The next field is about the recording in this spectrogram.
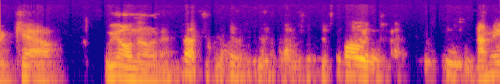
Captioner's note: laughs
